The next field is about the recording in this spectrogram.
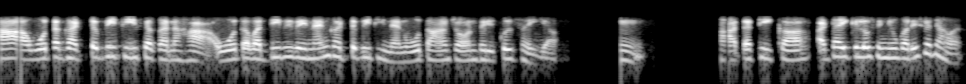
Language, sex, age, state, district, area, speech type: Sindhi, female, 30-45, Maharashtra, Thane, urban, conversation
